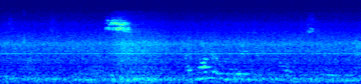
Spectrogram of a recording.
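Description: A young woman speaks softly and calmly close to a microphone.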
